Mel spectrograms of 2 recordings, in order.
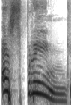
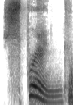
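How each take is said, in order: First: SPRING with an extra "e" in front, "es-pring"; wrong learner pronunciation. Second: "spring" starting straight on the s, no vowel before it; correct English pronunciation. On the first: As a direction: put a Spanish e before Spring, louder and higher. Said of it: "Muchos alumnos dicen". (Spring con una e delante, "espring") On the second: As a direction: lower model "spring", clean s-pr onset. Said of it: "no empieza con E". (spring empezando por la s, sin e delante) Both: Shown as a demonstration.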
